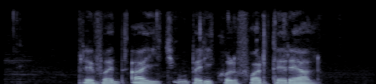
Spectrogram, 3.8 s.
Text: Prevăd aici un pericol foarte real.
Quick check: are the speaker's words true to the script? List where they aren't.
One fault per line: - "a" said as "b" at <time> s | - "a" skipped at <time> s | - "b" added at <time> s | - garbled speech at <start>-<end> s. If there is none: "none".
none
